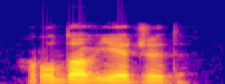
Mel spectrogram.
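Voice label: "рудовъеджыд", Komi, male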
